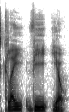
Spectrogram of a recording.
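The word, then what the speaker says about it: Klaviyo: It's definitely definitely Clavio. Even I remember Clavio themselves were a little bit upset and they had a page where they uh yeah, basically they put how to pronounce it. It's Clay Vio.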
